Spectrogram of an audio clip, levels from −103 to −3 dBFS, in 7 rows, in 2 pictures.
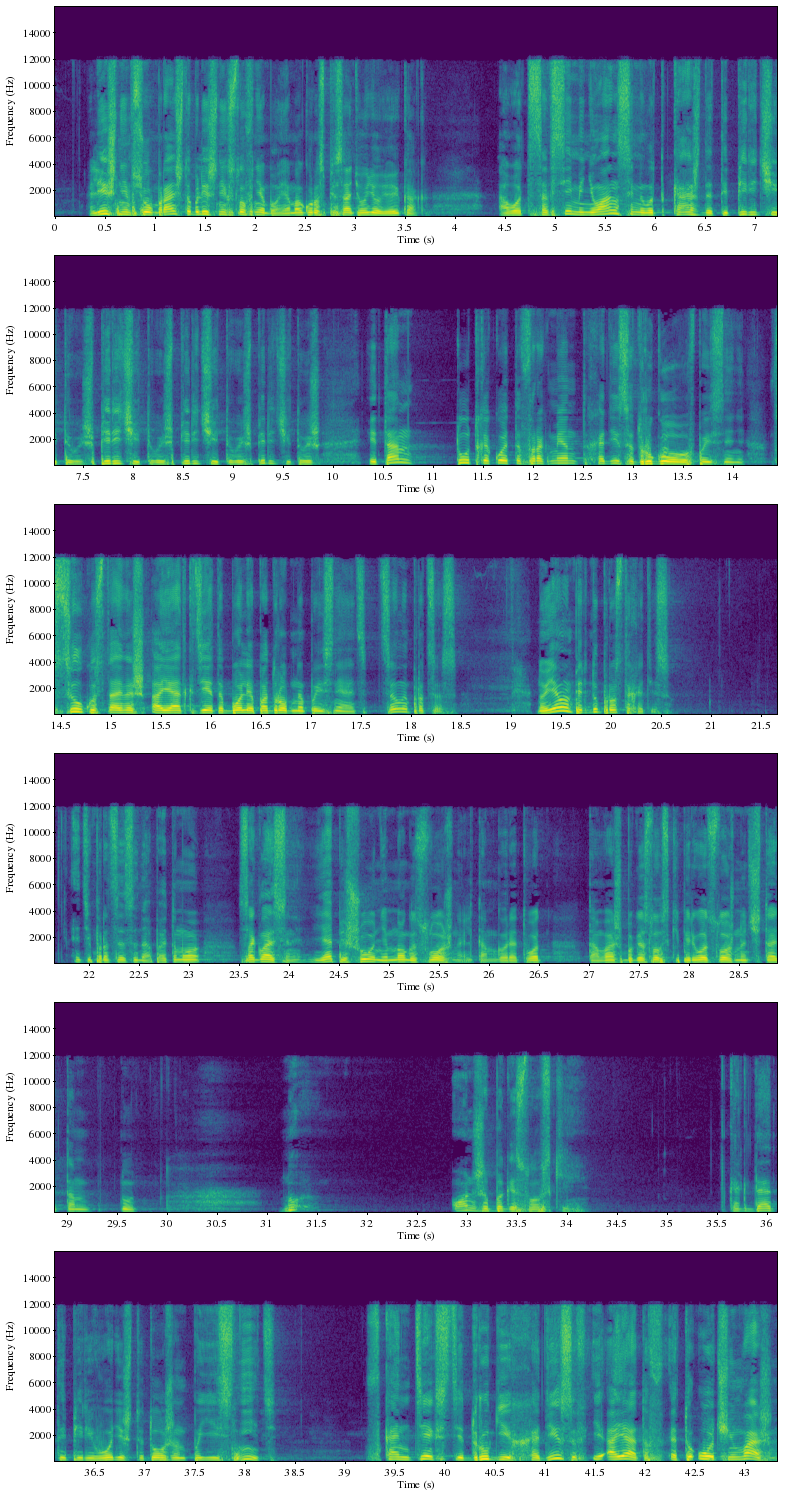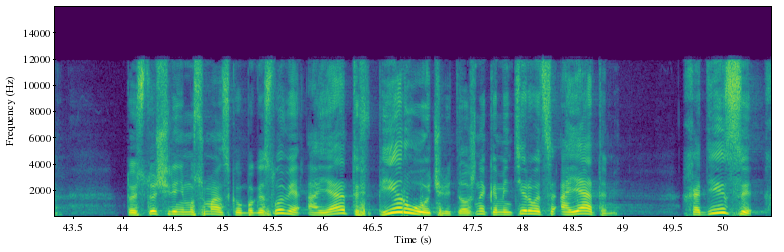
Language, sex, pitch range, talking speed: Russian, male, 140-185 Hz, 125 wpm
